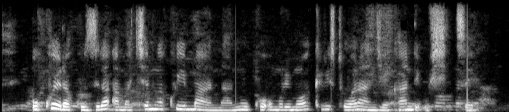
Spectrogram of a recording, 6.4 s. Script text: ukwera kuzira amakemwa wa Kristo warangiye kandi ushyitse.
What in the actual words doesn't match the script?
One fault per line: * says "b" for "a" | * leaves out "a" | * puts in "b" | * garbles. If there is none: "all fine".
* puts in "kw'Imana n'uko umurimo"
